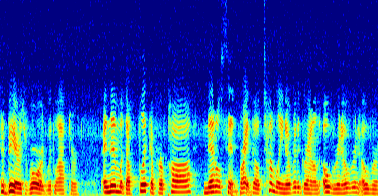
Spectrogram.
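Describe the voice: The speaker reads aloud plainly, with ordinary pitch variation.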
